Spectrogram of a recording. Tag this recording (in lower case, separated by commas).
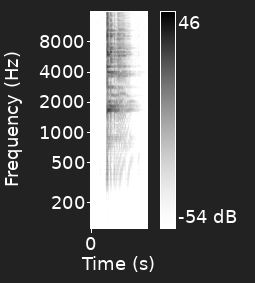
glass, clink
